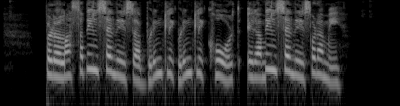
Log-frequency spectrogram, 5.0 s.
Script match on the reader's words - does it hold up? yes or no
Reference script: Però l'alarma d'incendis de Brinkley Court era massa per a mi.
no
